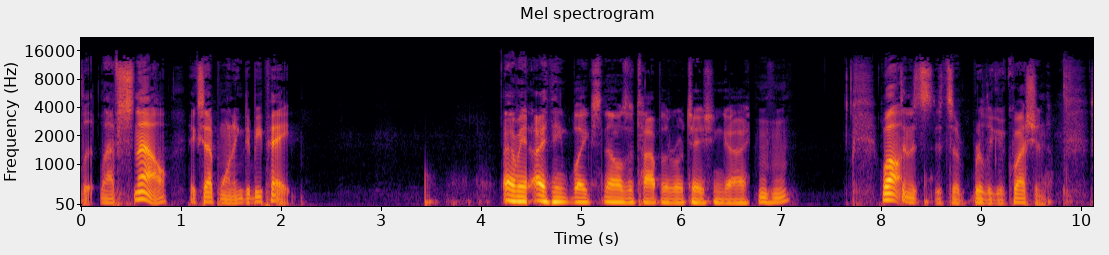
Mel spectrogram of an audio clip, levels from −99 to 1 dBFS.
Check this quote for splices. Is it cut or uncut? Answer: cut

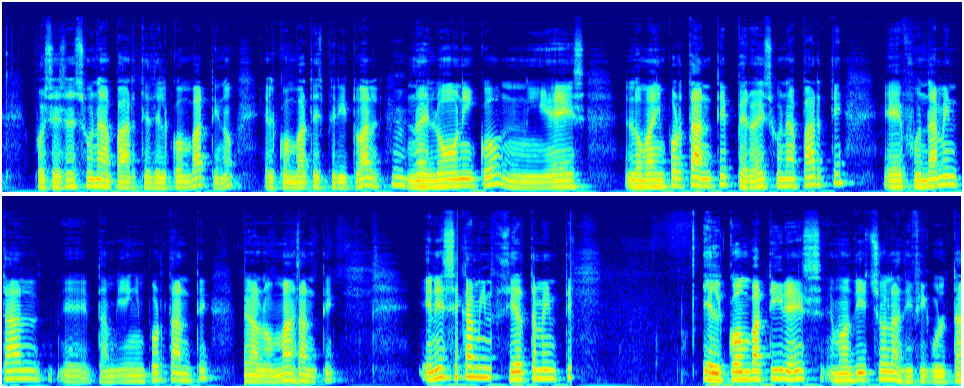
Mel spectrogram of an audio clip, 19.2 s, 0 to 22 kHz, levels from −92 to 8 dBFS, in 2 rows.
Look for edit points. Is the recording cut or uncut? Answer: uncut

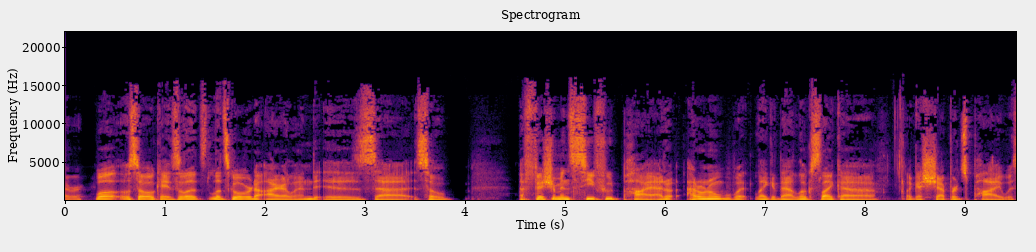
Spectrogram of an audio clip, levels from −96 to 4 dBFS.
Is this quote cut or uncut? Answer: uncut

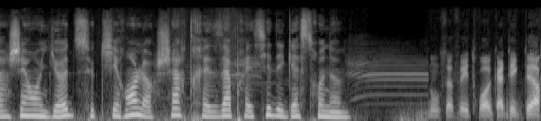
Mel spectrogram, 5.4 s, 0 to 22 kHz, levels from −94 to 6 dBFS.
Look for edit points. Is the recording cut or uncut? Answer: cut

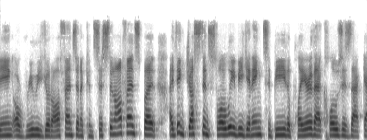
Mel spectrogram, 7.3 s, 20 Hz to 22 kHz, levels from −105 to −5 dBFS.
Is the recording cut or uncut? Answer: uncut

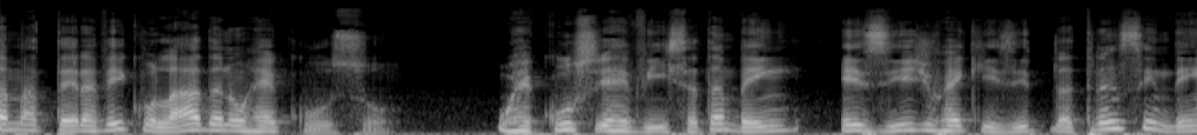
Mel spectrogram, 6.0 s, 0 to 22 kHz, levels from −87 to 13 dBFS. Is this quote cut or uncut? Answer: cut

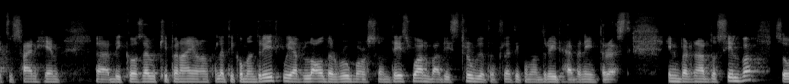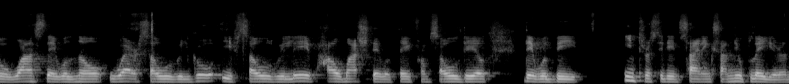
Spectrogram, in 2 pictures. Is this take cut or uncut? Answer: cut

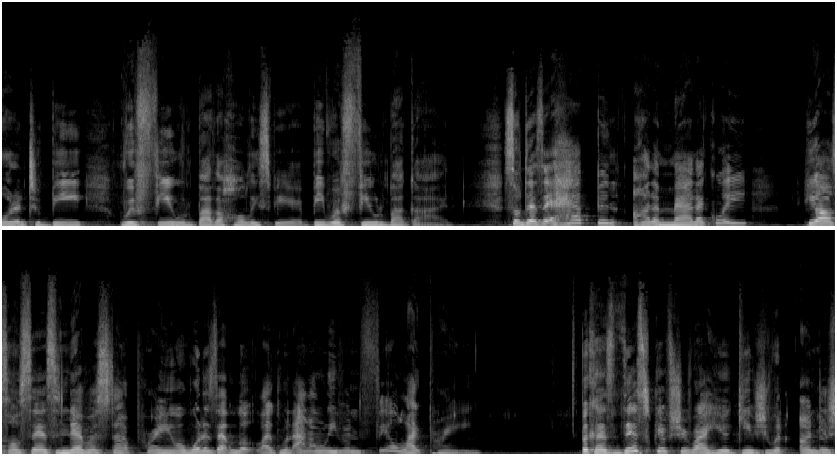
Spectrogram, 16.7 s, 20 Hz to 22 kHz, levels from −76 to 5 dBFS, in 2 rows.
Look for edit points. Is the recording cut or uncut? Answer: cut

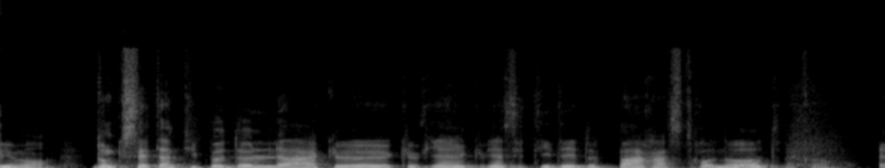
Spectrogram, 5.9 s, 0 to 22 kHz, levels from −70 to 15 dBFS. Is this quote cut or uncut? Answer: uncut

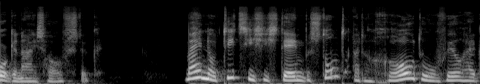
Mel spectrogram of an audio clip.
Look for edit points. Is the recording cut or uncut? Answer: uncut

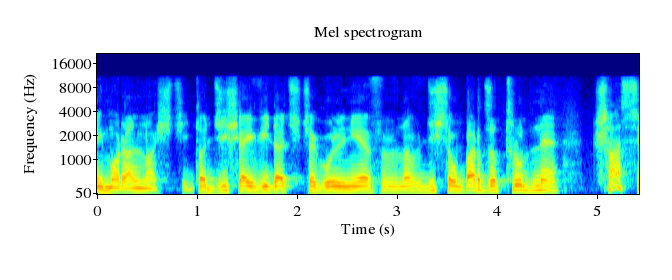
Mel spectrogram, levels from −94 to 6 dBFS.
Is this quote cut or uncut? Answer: cut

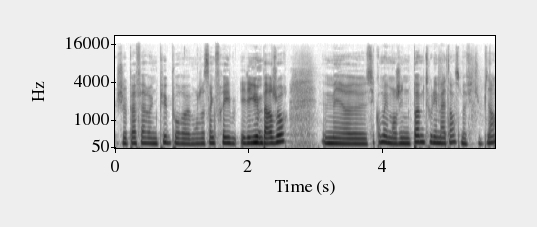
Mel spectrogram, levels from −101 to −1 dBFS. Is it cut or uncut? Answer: uncut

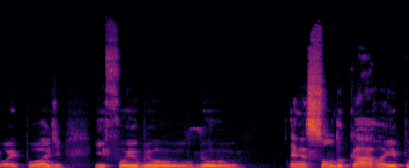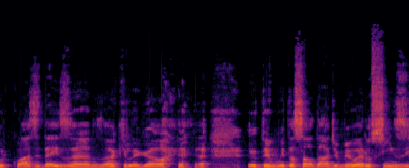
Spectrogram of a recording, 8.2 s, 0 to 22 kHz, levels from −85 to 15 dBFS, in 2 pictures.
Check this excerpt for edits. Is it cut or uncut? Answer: uncut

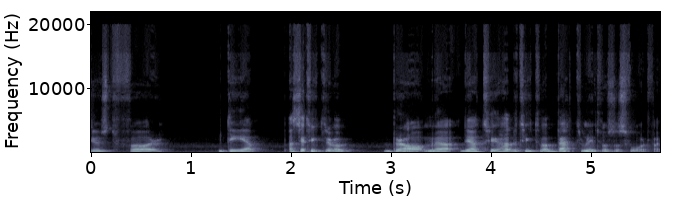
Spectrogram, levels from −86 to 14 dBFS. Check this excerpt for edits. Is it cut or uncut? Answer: uncut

